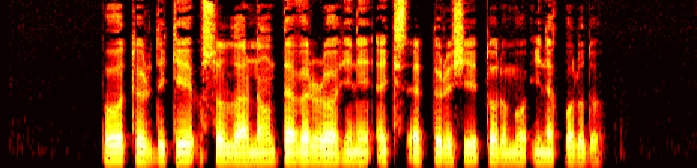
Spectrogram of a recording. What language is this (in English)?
Uyghur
